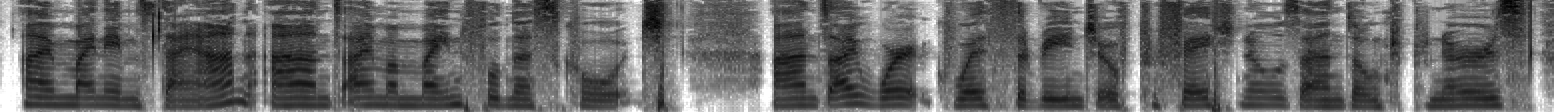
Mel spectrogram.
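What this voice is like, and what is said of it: Scottish Glasgow accent. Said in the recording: “you have a cool accent as well ... I'm from Glasgow in Scotland ... I love that accent ... Is that they call it a brogue?”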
